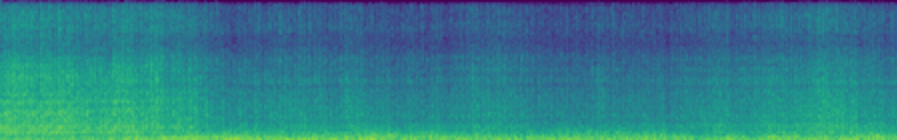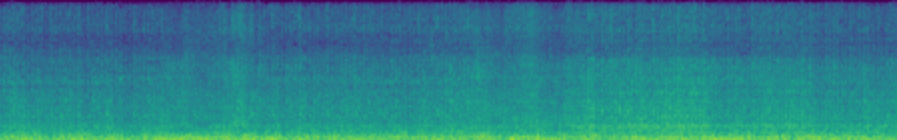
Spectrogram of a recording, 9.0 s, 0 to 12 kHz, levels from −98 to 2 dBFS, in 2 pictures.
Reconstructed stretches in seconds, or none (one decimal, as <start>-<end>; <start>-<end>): 5.3-5.8; 6.8-7.4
